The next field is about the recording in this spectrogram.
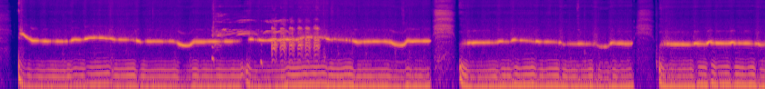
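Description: A steady hum-whistled tune plays loud, buzzing with a low hummed drone, pausing twice for quick breaths, while faint, indistinct thumping sits underneath from a man drumming with his belly on a desk.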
